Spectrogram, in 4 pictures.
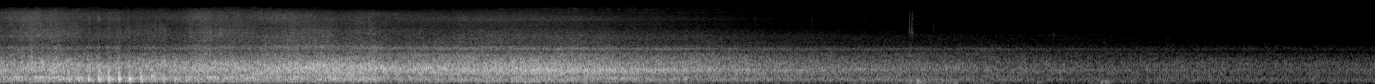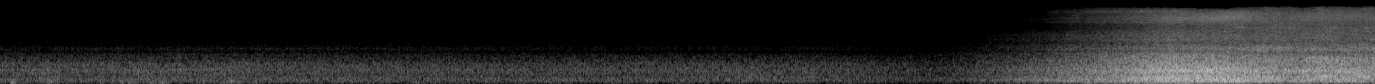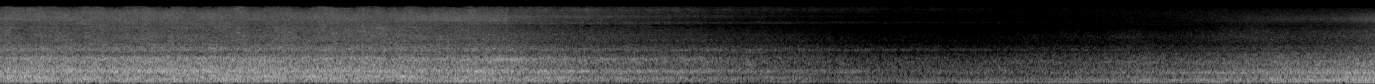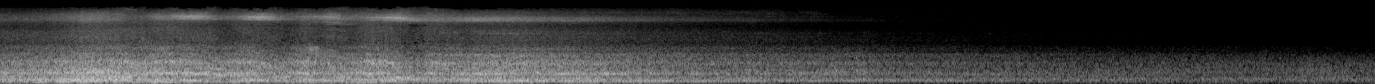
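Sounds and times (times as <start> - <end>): passenger trains passing: 0.0 - 18.2, 23.0 - 55.0
wheel-on-rail hiss: 23.5 - 52.0.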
